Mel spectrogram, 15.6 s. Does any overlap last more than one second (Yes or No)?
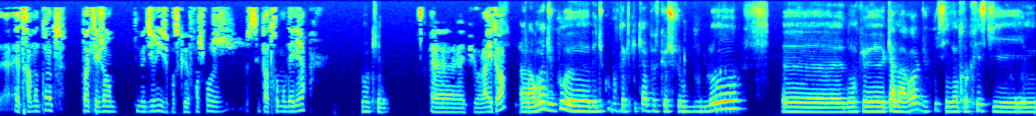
No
